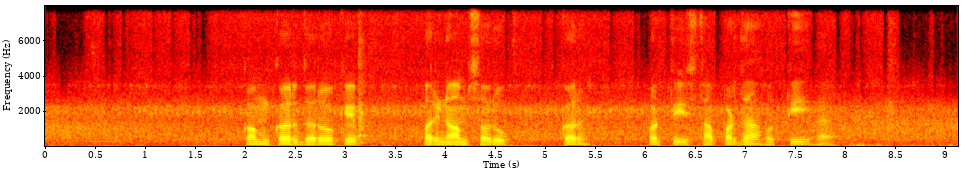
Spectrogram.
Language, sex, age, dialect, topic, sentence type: Hindi, female, 18-24, Marwari Dhudhari, banking, statement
